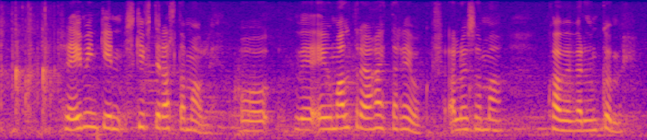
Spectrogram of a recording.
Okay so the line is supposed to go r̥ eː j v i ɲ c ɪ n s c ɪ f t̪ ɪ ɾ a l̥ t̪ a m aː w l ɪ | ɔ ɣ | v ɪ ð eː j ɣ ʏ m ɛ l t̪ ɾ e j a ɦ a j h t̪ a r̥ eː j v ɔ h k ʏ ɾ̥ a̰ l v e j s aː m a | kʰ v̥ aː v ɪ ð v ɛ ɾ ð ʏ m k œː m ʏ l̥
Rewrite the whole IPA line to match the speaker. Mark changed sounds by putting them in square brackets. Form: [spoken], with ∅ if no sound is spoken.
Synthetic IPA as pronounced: r̥ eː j v i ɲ c ɪ n s c ɪ f t̪ ɪ ɾ a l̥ t̪ a m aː w l ɪ | ɔ ɣ | v ɪ ð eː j ɣ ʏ m [a] l t̪ ɾ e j a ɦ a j h t̪ a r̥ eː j v ɔ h k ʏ ɾ̥ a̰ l v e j s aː m a | kʰ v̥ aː v ɪ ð v ɛ ɾ ð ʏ m k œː m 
